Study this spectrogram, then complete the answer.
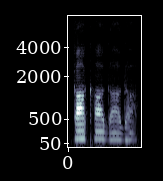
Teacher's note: All sounds coming from back of the tongue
